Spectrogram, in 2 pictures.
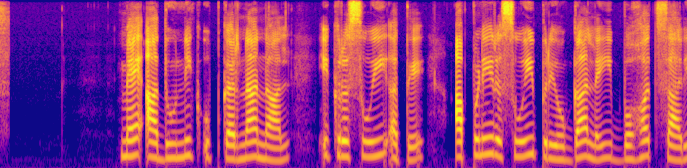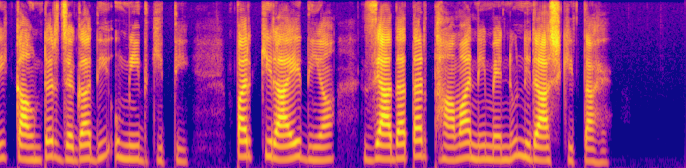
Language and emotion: Punjabi, sad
